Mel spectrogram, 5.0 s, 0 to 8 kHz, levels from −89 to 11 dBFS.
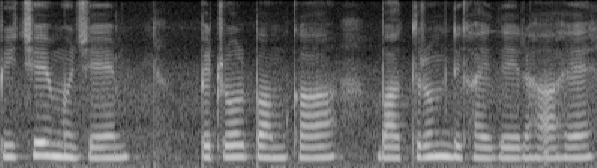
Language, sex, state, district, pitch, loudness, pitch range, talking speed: Hindi, female, Arunachal Pradesh, Papum Pare, 200 Hz, -16 LUFS, 190-210 Hz, 120 wpm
